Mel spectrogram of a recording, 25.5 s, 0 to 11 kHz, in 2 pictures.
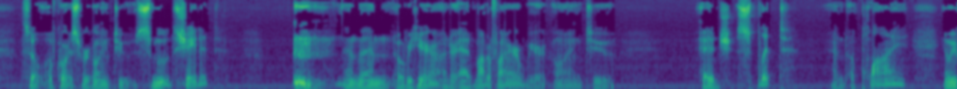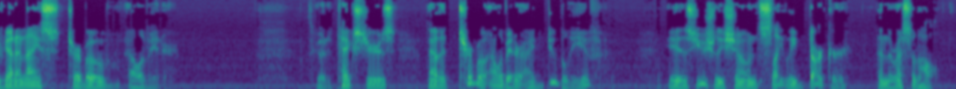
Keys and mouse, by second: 1.9-9.5 drag, 11.5-25.5 drag.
